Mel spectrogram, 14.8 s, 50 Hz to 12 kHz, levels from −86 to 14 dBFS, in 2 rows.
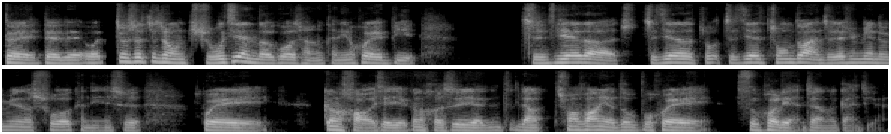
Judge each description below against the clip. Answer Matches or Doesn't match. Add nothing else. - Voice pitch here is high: Doesn't match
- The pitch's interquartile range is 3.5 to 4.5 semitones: Doesn't match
